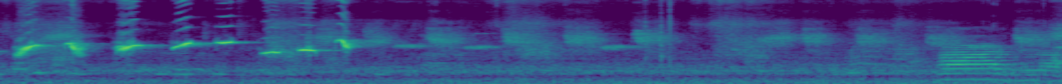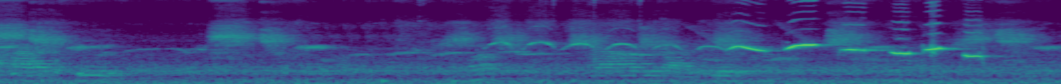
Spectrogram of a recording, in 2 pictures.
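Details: Greater green leafbird song: bright, fast whistled phrases with rising and falling slurs open the passage. A quieter stretch with a low buzzy note follows, then another burst of looping whistles.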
